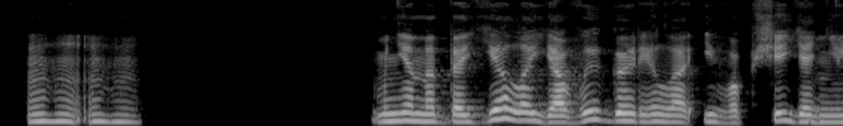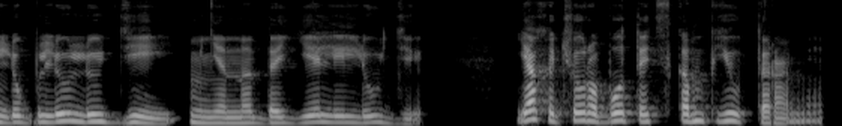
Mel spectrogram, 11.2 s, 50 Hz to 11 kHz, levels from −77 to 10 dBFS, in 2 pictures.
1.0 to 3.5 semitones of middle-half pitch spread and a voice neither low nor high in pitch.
Yes: average, 3.2 semitones; medium, 180 Hz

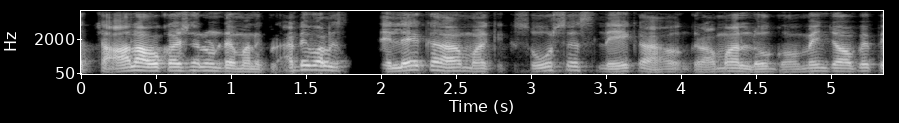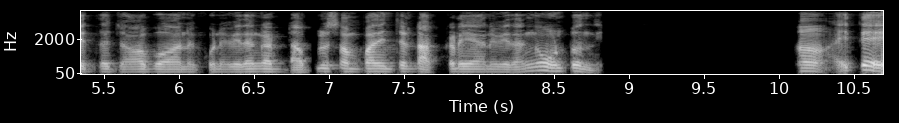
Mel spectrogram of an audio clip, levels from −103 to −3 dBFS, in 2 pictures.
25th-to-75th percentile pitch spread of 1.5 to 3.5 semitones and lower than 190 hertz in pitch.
No: average, 5.3 semitones; low, 135 Hz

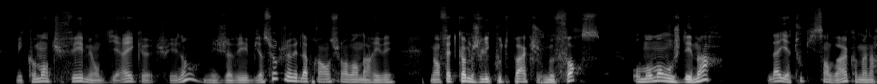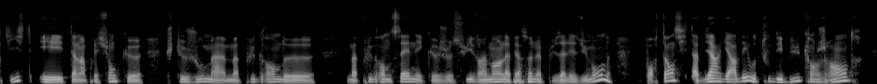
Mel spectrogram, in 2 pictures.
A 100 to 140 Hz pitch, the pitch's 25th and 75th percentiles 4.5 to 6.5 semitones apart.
Yes: low, 115 Hz; average, 4.9 semitones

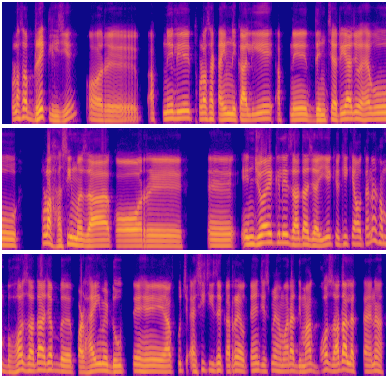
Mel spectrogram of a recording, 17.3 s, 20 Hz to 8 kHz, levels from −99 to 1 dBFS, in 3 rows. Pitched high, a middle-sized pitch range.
No: medium, 150 Hz; average, 3.4 semitones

